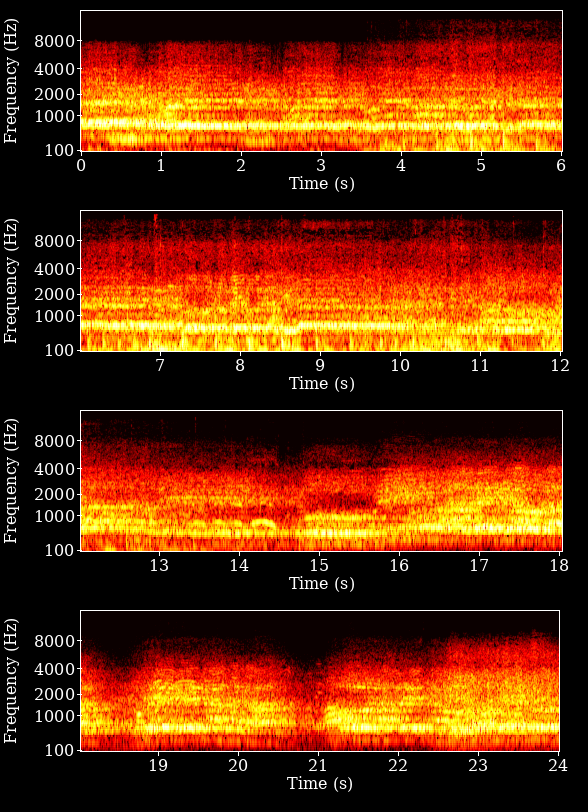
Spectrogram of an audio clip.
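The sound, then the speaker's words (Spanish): A stadium crowd chanting and cheering: a loud, massed roar of voices with sung chant lines that carries on for the full stretch and dips only briefly near the end. “El gobierno lo acaba de confirmar, vuelve el público a los estadios.”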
